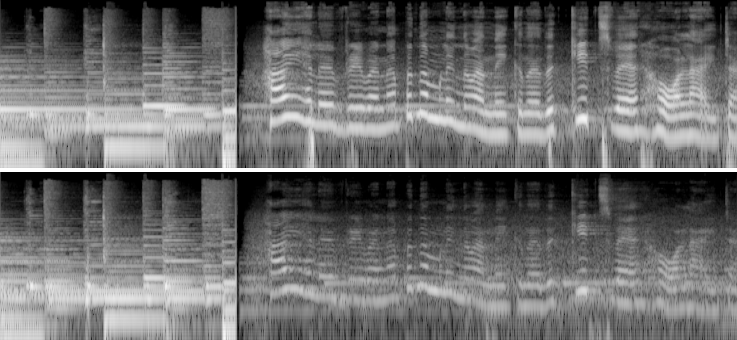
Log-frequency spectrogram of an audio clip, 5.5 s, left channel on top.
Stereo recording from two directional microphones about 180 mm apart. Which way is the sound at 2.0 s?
35° left (ahead or behind).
